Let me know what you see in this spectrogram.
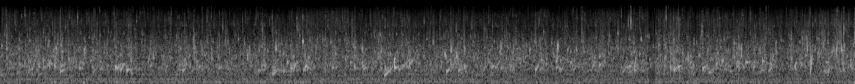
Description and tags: Rather large creek babbling and bubbling. Recorded with Zoom H4N and edited in Adobe Audition.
